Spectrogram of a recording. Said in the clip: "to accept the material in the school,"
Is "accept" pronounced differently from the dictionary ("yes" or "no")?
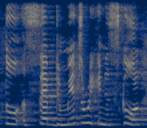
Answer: yes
